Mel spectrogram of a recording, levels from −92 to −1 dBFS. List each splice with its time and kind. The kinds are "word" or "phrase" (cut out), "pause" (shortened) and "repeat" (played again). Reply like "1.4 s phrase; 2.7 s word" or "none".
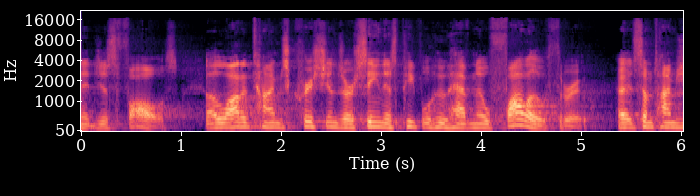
none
